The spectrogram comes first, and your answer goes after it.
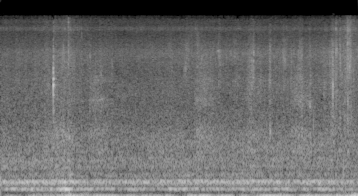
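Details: Massed wild bees humming at a forest honey harvest: a continuous low droning buzz layered in two steady bands, with brief rustles and clicks over the top.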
